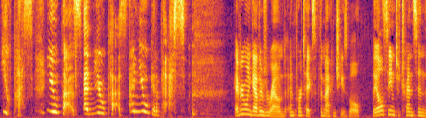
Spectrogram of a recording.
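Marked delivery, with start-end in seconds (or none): 0.1-3.7 much higher, jubilant character voice; exuberant announcing. Acted. Judge passing every student, high and exuberant. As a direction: hand out each one like a prize. Judge hands out passes, building.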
